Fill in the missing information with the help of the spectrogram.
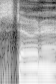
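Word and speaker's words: Stohner: Yeah, my name is Scott Stoner. It's not spelled the way it's pronounced, at least. I'm a substance use counselor, so there's a silent H in there. It's S-T-O-H-N-E-R, but my last name's Stoner, and I'm technically a drug counselor to pay the bills.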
